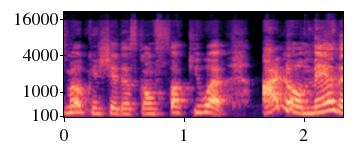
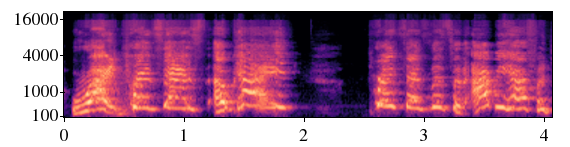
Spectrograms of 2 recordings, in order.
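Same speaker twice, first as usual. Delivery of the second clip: high mock scolding; 12 semitones higher than usual. Calling herself in, mock scold.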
